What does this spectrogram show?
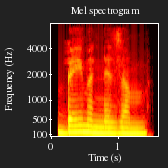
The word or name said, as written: Boehmenism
